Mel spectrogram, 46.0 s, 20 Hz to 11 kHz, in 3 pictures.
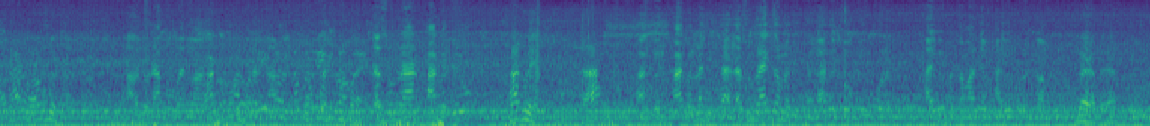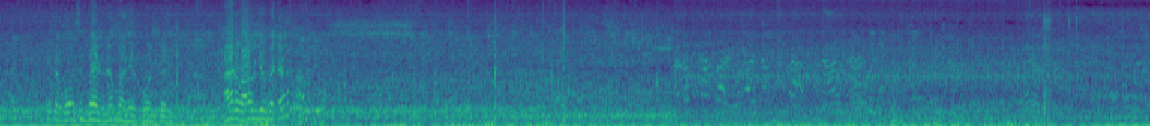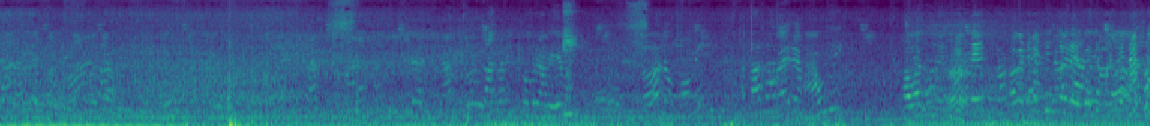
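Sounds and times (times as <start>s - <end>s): car engine idling: 0.0s - 46.0s
man speaking: 1.6s - 19.9s
loud thump: 33.6s - 34.2s.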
